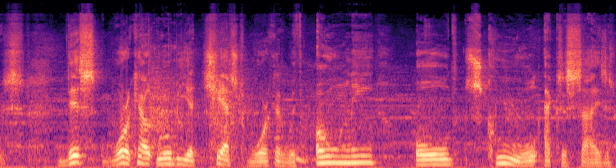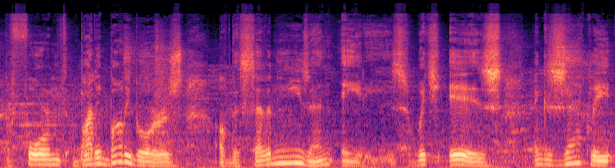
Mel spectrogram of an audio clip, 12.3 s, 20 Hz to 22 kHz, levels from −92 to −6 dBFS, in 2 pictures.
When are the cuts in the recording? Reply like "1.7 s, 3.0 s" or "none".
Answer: none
